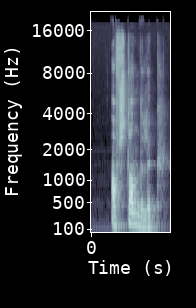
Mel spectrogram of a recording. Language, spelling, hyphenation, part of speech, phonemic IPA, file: Dutch, afstandelijk, af‧stan‧de‧lijk, adjective, /ˌɑfˈstɑn.də.lək/, Nl-afstandelijk.ogg
- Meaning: standoffish, aloof, distant (cold, unfriendly)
